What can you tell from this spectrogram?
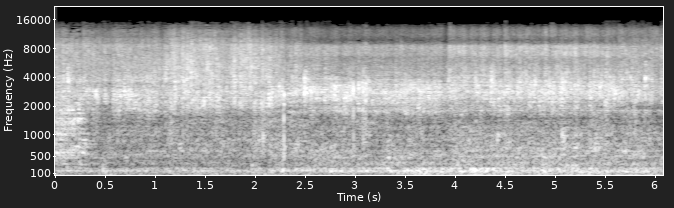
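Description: Bathtub faucet running, a steady stream of water pouring and splashing into the tub.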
